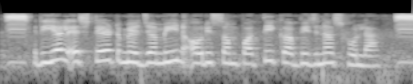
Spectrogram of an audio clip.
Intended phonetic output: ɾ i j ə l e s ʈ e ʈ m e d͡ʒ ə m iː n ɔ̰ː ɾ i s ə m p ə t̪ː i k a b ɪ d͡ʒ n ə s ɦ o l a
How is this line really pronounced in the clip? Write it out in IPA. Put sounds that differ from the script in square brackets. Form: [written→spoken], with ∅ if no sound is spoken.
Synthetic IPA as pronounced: ɾ i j ə l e s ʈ e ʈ m e d͡ʒ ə m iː n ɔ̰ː ɾ i s ə m p ə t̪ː i k a b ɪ d͡ʒ n ə s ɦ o l a

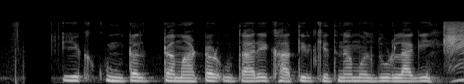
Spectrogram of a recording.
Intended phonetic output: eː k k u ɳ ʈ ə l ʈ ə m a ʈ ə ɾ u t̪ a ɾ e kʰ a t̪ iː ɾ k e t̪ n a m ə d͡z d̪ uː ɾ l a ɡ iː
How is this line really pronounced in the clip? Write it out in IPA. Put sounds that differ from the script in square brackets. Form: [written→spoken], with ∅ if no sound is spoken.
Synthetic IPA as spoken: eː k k u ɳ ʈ ə l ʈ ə m a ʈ ə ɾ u t̪ a ɾ e kʰ a t̪ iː ɾ k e t̪ n a m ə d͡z d̪ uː ɾ l a ɡ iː

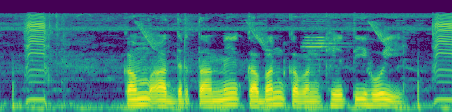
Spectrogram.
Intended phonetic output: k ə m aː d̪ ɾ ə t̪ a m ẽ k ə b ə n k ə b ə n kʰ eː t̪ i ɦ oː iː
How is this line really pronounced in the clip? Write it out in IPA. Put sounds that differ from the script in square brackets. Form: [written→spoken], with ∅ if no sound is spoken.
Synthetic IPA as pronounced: k ə m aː d̪ ɾ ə t̪ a m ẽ k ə b ə n k ə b ə n kʰ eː t̪ i ɦ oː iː

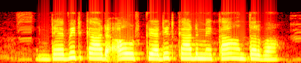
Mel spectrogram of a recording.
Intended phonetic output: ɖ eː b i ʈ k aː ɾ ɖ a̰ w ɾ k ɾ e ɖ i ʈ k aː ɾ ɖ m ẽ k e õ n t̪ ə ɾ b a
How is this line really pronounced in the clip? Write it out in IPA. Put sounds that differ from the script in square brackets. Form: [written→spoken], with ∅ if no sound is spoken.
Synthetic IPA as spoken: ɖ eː b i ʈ k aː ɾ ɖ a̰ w ɾ k ɾ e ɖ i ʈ k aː ɾ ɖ m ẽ k [e→a] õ n t̪ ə ɾ b a

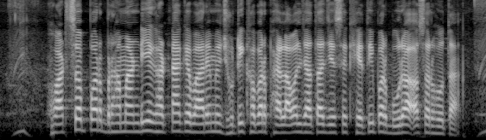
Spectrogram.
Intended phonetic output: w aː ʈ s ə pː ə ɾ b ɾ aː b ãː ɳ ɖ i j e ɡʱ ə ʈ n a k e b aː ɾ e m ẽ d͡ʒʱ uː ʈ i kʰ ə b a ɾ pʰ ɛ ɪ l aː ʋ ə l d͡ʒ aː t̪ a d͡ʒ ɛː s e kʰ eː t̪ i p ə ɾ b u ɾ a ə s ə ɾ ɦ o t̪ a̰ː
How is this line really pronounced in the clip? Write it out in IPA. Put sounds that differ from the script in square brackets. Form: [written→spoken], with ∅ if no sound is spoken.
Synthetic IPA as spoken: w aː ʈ s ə pː ə ɾ b ɾ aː [b→m] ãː ɳ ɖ i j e ɡʱ ə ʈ n a k e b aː ɾ e m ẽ d͡ʒʱ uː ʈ i kʰ ə b [a→ə] ɾ pʰ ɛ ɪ l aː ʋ ə l d͡ʒ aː t̪ a d͡ʒ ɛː s e kʰ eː t̪ i p ə ɾ b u ɾ a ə s ə ɾ ɦ o t̪ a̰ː

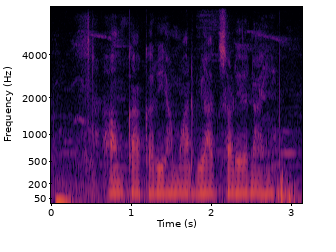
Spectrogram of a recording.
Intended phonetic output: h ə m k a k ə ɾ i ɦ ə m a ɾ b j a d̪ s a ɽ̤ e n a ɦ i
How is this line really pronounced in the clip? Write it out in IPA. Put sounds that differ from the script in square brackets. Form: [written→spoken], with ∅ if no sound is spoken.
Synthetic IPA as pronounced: h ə m k a k ə ɾ i ɦ ə m a ɾ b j a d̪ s [a→ə] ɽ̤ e n a ɦ i

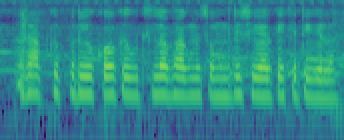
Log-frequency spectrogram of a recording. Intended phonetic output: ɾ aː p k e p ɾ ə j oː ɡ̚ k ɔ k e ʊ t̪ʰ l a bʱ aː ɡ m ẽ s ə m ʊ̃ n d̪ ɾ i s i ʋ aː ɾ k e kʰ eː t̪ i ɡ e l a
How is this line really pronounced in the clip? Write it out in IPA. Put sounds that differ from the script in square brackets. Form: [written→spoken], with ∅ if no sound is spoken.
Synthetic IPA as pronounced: ɾ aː p k e p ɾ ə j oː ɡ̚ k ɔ k e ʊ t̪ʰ l a bʱ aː ɡ m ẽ s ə m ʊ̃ n d̪ ɾ i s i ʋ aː ɾ k e kʰ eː t̪ i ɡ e l a

